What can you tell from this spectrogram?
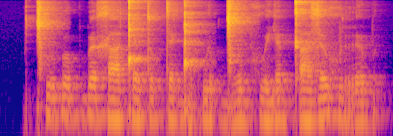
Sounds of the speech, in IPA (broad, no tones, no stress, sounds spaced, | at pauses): ǀʰ u ɠ o kʷ ɓ œ x a ǃ ɛ t o p t ɛ ɡ͡ǃ œ kʷ j ə p ɡ͡ǀ o b xʷ ɛ j ɛ b kʼ a z ə xʷ ə r ə p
